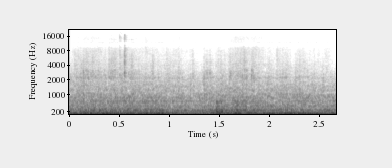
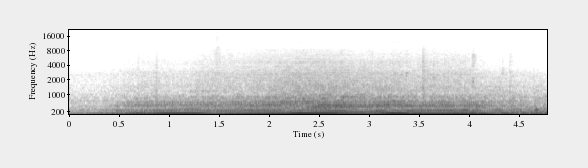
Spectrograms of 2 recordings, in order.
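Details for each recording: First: 2005 Lexus RX330 under hard acceleration after replacing the exhaust gasket and bolts: deep smooth rumble with no ticking or puffing; power back to normal, check engine and VSC lights gone. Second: 2005 Lexus RX330 with a sudden exhaust leak: deep, raspy rumble that swells each time it is floored, with some power loss, check engine and VSC lights on.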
